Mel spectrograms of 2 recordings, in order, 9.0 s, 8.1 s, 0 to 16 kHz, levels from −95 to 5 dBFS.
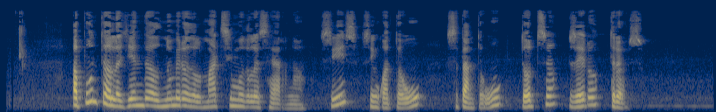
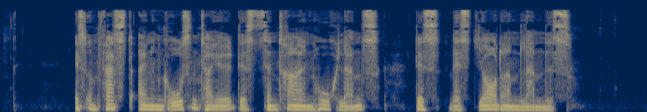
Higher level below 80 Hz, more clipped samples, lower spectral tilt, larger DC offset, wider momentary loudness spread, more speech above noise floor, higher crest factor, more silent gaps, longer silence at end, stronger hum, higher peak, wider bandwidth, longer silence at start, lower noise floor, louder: second, -82 dBFS vs -46 dBFS; neither; first, -5 dB/octave vs -3.5 dB/octave; neither; first, 14 LU vs 6 LU; second, 37 dB vs 56 dB; about the same, 24 dB vs 22 dB; neither; about the same, 0.95 s vs 0.95 s; neither; about the same, -2 dBFS vs -2 dBFS; about the same, 11.5 kHz vs 12 kHz; about the same, 0.9 s vs 0.95 s; second, -62 dBFS vs -79 dBFS; second, -26 LUFS vs -23 LUFS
